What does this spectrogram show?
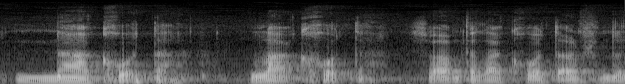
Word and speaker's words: Nakota: And to the east of us, across the Missouri River, they speak with a D, Dakota. And to the north across the Missouri, there's the Nakota, they talk with an N.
